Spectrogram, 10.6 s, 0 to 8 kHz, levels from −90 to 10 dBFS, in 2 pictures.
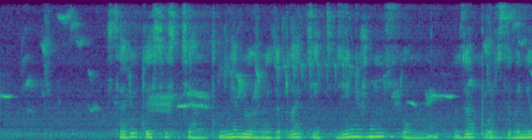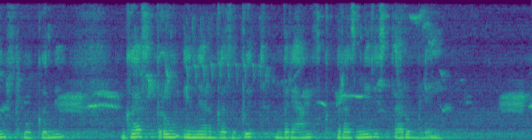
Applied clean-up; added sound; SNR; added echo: none; Bird; 14 dB; reverberation time 1.1 s.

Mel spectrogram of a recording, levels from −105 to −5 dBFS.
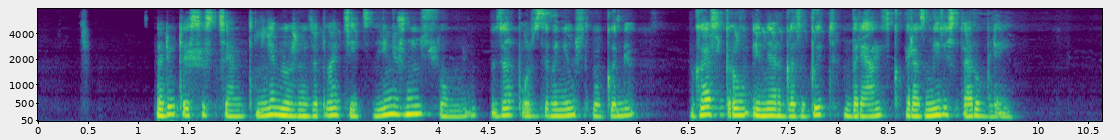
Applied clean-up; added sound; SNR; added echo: neural mask model DeepFilterNet 3.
